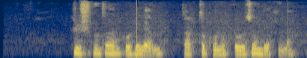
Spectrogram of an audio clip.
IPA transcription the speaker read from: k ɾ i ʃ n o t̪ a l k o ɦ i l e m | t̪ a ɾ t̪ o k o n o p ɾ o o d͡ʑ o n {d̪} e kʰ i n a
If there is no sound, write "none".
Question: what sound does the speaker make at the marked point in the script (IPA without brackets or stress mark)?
d̪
